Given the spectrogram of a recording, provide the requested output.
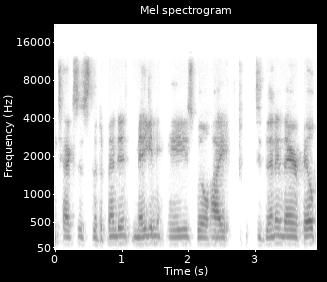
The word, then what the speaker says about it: Wilhight: Am I pronouncing your last name correctly? Yes, ma'am. Will height?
